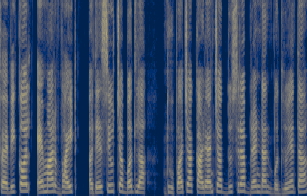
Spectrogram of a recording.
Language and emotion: Goan Konkani, neutral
